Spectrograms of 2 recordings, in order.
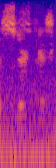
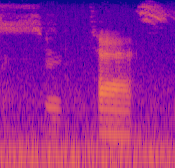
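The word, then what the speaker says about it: Cirkus: there's more than one circus people and that guy's good looking it's circus but it's spelled c-i-r-k-u-s you cannot go inside sir cass but you can go on top of the circus oh thank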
